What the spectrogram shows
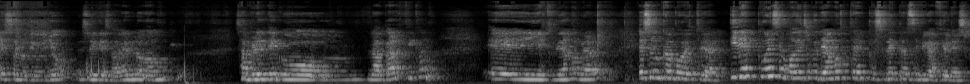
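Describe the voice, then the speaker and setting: A woman's voice: on the high side, a little mellow. A woman tutoring physics to students, explaining step by step and often checking in with questions. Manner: asks and answers her own questions, frequent "¿vale?" checks. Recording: very echoey room, distant from the mic.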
